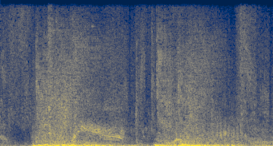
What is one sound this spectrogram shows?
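Electric spell effects crackle and zap.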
